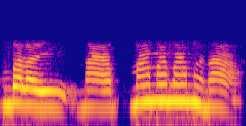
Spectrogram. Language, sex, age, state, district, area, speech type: Bodo, female, 60+, Assam, Chirang, urban, conversation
